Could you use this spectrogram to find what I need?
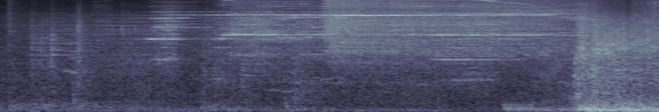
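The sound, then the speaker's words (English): A train's brakes squeal in sustained high-pitched tones over a heavy rumbling of wheels and cars, growing louder and harsher toward the end as the train jolts. No one speaks. “The brakes squeal and the train lurches, throwing Mercy and Molly to the floor.”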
